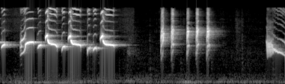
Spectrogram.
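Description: Ashy tailorbird singing a quick run of bright, chirpy whistled notes, then five sharp, clipped chips and a final down-slurred note; no other sounds.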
